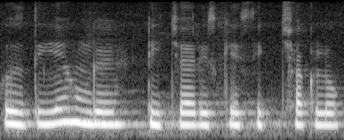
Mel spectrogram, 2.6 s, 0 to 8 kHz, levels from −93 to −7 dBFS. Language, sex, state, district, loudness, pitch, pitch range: Hindi, female, Chhattisgarh, Sukma, -14 LUFS, 230 Hz, 225-235 Hz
